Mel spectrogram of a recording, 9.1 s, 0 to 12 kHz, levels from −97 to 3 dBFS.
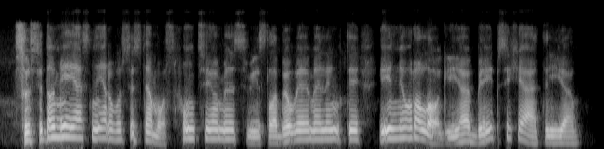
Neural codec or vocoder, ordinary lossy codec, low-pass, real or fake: codec, 16 kHz, 4 kbps, FunCodec, trained on LibriTTS, 50 frames a second; Opus, 32 kbps; 7.2 kHz; fake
